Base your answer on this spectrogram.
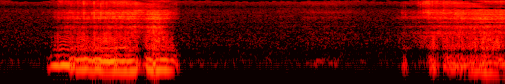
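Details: Sleeping puppy snoring indoors: two low, rasping snore breaths close together in the first two seconds, then quiet breathing and a soft rustle near the end.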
